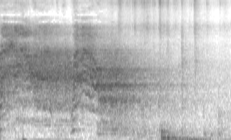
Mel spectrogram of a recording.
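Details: Cats fighting: a harsh, breathy hiss-like screech, loud at first, then fading over about two seconds, followed by a soft low thump and quieter rustling.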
